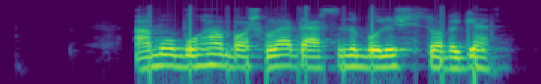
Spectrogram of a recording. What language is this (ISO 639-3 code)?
uzb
